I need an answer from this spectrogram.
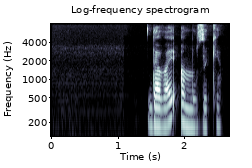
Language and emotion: Russian, neutral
